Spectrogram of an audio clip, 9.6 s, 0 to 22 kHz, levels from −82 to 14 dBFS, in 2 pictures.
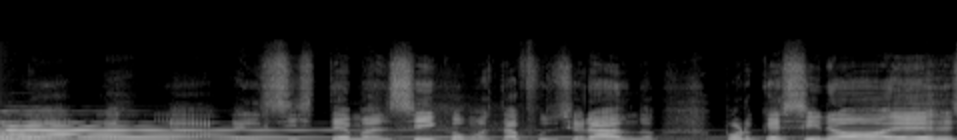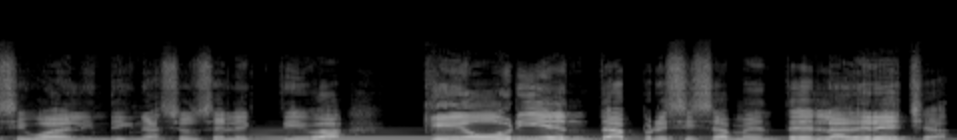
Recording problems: background music; loud; throughout; 3 dB below the speech

